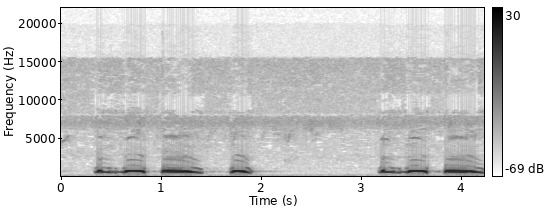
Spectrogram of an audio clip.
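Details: Spotted dove used to attract wild doves for trapping repeats its low cooing phrase twice, each a set of three hollow notes, one drawn out and falling, with a pause of over a second between phrases.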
